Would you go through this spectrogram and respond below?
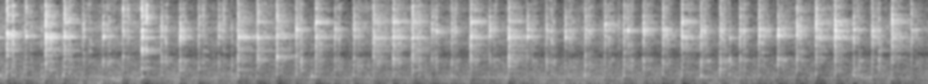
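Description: Egg white for a homemade face mask whisked hard in a bowl, a fast steady train of sharp clicking and tapping strokes, close and loud throughout with no talking.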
